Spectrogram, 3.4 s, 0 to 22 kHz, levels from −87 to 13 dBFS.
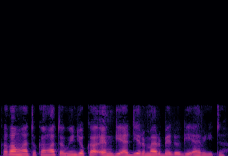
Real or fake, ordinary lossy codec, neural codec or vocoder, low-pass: fake; none; codec, 16 kHz, 1 kbps, X-Codec, WavLM features, trained on Multilingual LibriSpeech; 7.2 kHz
